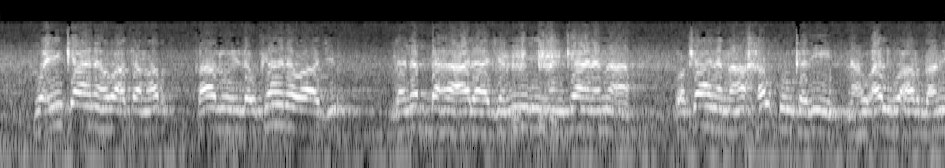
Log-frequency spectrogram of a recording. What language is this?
Arabic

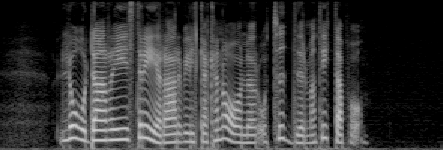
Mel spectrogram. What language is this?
Swedish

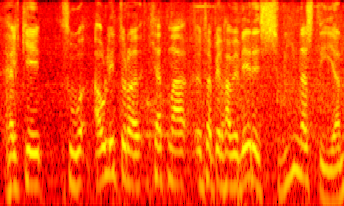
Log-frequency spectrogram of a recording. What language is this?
Icelandic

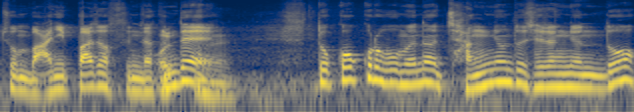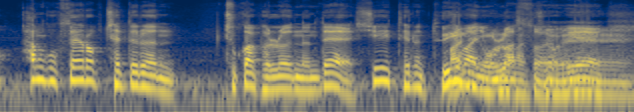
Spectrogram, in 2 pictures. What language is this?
Korean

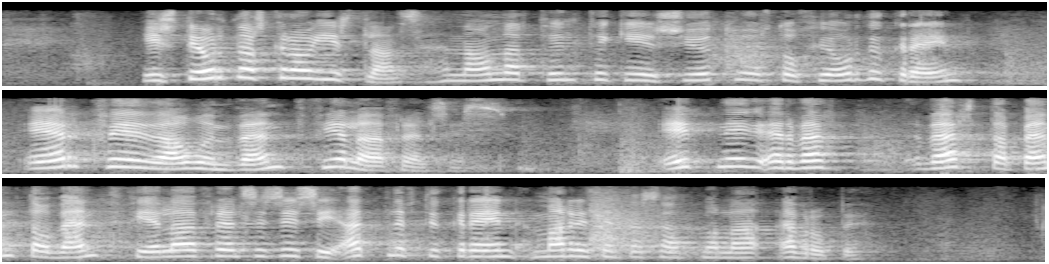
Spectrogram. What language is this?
Icelandic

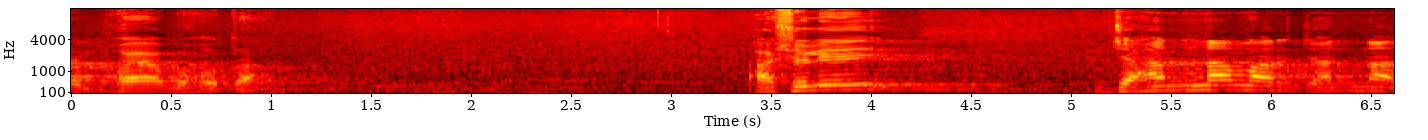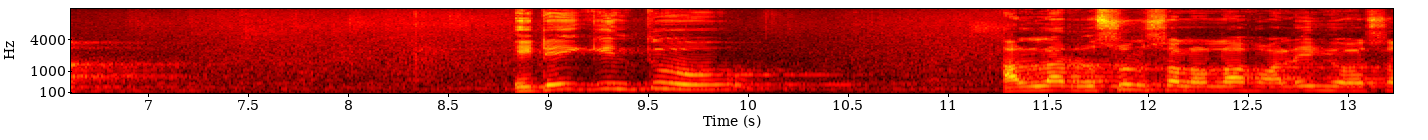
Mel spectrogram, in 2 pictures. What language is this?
Arabic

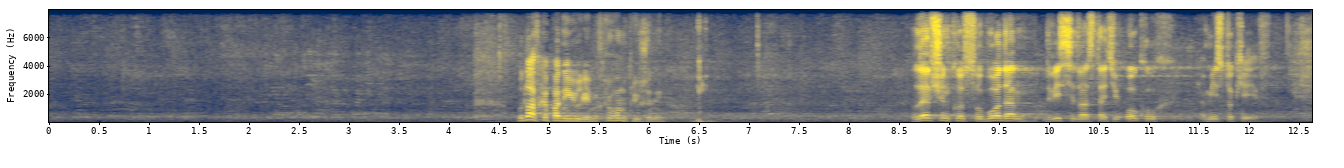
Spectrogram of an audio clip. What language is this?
Ukrainian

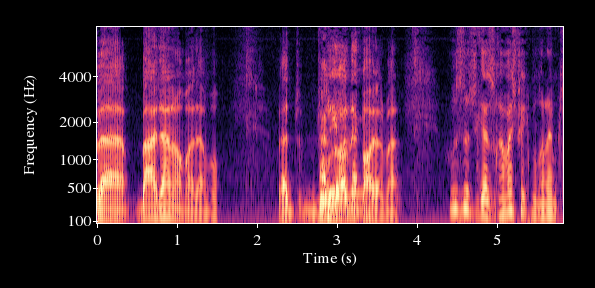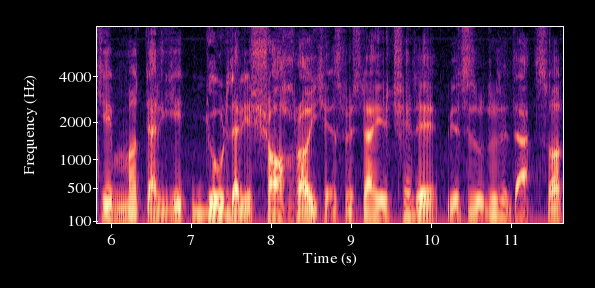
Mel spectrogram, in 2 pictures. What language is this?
Persian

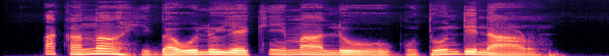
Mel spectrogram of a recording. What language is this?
Yoruba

